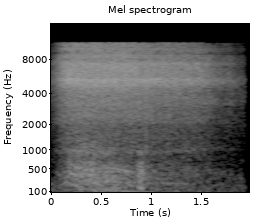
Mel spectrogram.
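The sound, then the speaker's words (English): A deep breath drawn in, a single long airy hiss that swells quickly and then slowly fades over about two seconds, with no talk. “just take one deep breath in”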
